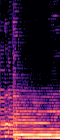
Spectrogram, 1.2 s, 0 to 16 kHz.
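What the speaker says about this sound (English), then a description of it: "why don't we just hammer on the 6th fret?" An electric guitar plays a hammer-on at the 6th fret: a soft picked attack, then a sustained note that rings on clearly and alone, with no talking.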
